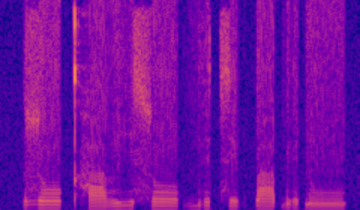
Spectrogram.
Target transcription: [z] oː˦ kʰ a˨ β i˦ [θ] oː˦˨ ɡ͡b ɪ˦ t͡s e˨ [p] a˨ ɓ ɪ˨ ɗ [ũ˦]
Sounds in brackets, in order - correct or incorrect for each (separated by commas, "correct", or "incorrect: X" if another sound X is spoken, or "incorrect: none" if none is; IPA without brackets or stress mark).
correct, incorrect: s, incorrect: k͡p, correct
